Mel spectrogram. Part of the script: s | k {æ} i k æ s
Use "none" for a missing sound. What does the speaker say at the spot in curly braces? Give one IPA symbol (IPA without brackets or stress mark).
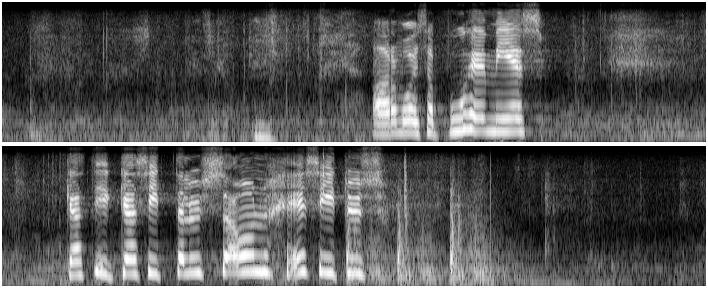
æ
